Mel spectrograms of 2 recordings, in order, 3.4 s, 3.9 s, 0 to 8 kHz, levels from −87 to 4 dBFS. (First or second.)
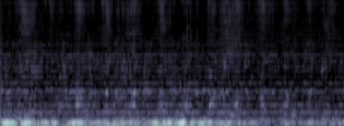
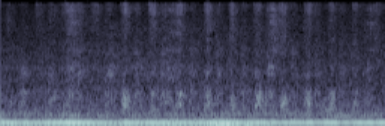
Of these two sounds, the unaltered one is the second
